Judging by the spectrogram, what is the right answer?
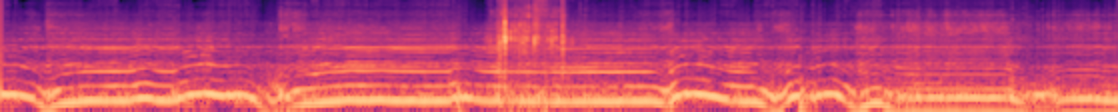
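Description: Stand-up jet ski engine revving up and down as the ski carves across the water, with a brief burst of splashing spray about five seconds in. Near the end the engine settles to a lower, steadier note.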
